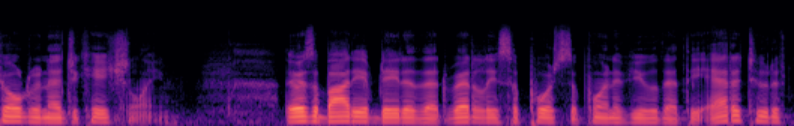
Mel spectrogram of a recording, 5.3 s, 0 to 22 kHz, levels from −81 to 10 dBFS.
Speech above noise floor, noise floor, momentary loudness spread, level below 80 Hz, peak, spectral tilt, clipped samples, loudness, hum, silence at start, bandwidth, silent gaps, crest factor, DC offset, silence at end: 25 dB; -49 dBFS; 8 LU; -52 dBFS; -6 dBFS; -7 dB/octave; under 0.1%; -25 LUFS; none; 0 s; 10 kHz; none; 18 dB; under 0.1%; 0.05 s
